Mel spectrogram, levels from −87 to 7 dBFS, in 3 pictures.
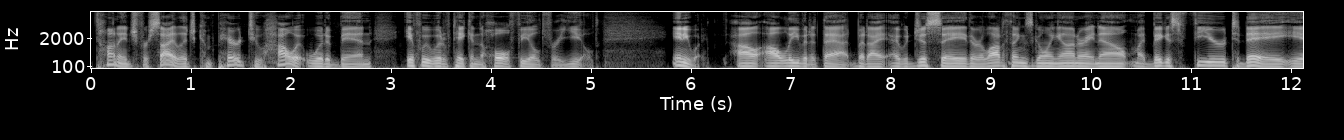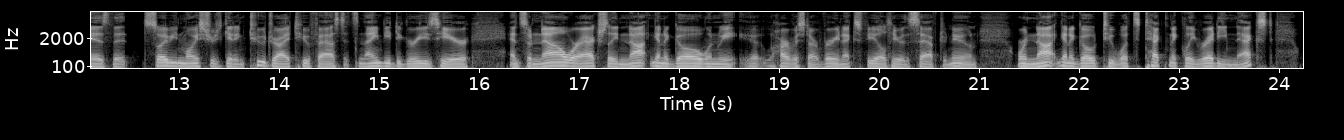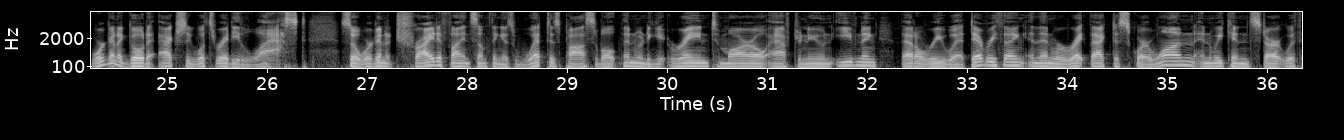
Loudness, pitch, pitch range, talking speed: -20 LUFS, 110 Hz, 100-120 Hz, 225 wpm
